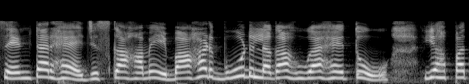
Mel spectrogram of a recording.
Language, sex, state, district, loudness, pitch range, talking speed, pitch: Hindi, female, Bihar, West Champaran, -11 LUFS, 280-320 Hz, 140 wpm, 295 Hz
